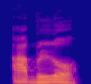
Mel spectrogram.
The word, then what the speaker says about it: habló: Él habló. Заметил, как меняются ударения и окончания? В испанском очень важно их не проглатывать. По окончанию и по ударению слова, глагола, определяется не только время, но и лицо.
